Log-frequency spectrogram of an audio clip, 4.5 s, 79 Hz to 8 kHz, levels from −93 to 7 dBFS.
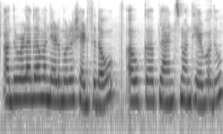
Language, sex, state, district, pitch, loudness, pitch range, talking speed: Kannada, female, Karnataka, Belgaum, 250 Hz, -27 LUFS, 240-265 Hz, 160 wpm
